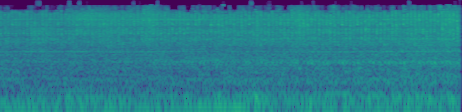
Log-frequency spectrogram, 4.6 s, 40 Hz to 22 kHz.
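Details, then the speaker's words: Used car engine check, example of a good engine, test revving to about 3,000 rpm and releasing: even, steady note with no tapping or knocking on deceleration; engine healthy and smooth. "veja se não tem barulho estranho quando acelera a uns 3.000 giros e tira o pé por exemplo ele não deve ter batidas anormais quando está desacelerando escute Esse motor bom no vídeo que eu vou colocar"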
